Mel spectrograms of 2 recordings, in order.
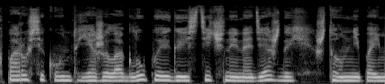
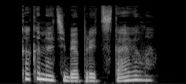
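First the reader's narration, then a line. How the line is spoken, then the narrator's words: Sighing, quiet. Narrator (Russian): Альгидрас снова вздохнул и негромко ответил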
